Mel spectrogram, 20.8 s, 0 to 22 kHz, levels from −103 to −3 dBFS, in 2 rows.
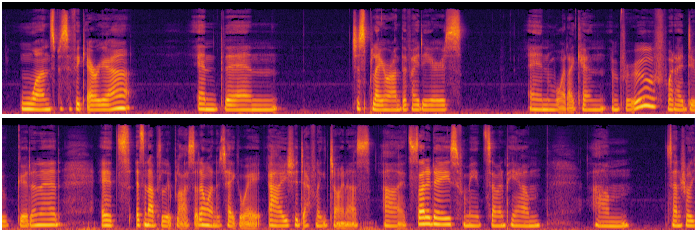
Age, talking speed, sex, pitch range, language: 10-29, 140 wpm, female, 165-205 Hz, English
